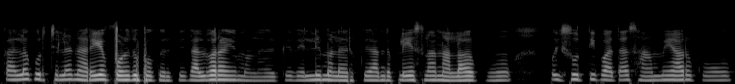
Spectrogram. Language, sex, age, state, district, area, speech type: Tamil, female, 18-30, Tamil Nadu, Kallakurichi, rural, spontaneous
